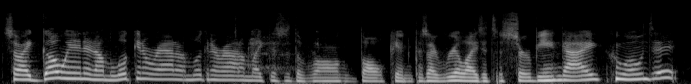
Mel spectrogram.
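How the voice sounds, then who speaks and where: A woman's voice: medium pitch, lively intonation, a little fast, darkish tone, lo-fi sound. A woman comedian from Montenegro, telling stories with a wry, joking manner as a guest in a casual interview. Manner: wry storytelling with dry jokes.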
